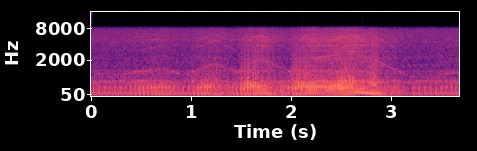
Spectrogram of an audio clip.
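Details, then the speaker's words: 2001 Honda CBR F4i, about 3,100 miles, unridden 3 years, just had an oil change: about 2 minutes after starting, a deep, lumpy, uneven putter that sags and stumbles like it's dying out; owner suspects only a couple of cylinders firing. "Look like only a couple of cylinders are working."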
